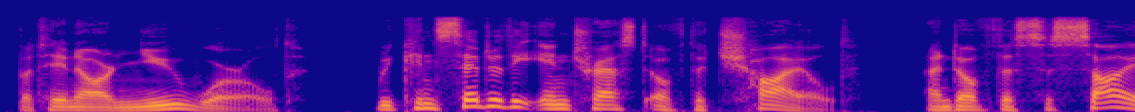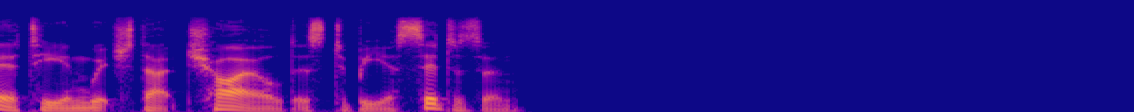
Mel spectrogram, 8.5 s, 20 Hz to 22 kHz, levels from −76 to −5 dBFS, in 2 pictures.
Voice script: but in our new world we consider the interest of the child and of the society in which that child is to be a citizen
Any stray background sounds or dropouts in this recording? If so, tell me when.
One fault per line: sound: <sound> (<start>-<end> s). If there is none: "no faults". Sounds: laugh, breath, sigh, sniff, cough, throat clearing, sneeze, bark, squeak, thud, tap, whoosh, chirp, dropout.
no faults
